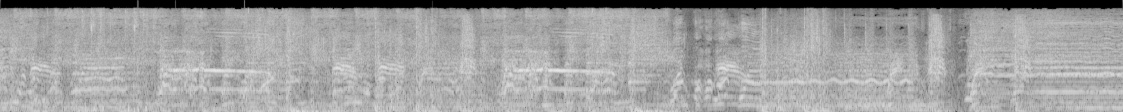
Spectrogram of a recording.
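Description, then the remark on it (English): Rooster crowing sounds and duck-like quacks repeat within a loud, busy mix of video game effects, with bursts of squawking and clatter filling the whole stretch without pause. “Actually, I think if you miss a few of those, I think the roosters have been working way better for me, so maybe I'll get a better score.”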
